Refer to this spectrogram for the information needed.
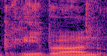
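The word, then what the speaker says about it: Braeburn: Ja, Breburn ist schon richtig ausgesprochen.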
